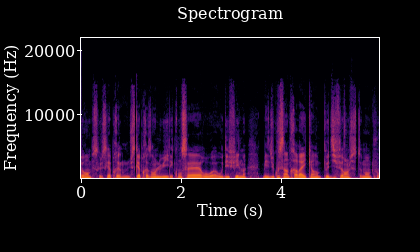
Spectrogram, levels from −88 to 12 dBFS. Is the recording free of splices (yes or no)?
no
